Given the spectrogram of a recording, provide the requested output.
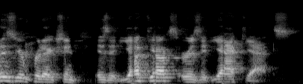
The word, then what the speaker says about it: Yuk Yuk's: say like if for Boston people you could spell it why a wk but like York York but the term is Yuk Yuk's so your friend is in fact Yuk Yuk's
